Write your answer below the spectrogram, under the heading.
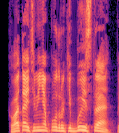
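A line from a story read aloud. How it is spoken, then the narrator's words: Sharp shout. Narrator (Russian): прикрикнул я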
